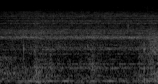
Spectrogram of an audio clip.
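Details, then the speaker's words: Honda Accord leakdown test on cylinder 1: faint steady hiss of escaping air, nothing from exhaust, air passing to neighbouring cylinder; head gasket leak between cylinders 1 and 2, to be confirmed by removing head. "pretty much everything's telling us it's that the head gasket is cracked between cylinders one and two"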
